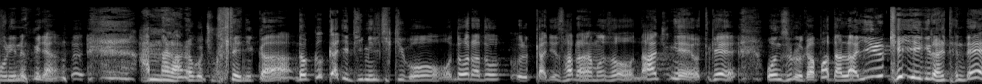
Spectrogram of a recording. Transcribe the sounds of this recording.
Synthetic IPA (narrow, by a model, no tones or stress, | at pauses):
uɾinɯnkɯɲa̰ŋ | amːaɾanaɡot͡ɕuɡɯɭt͈ʰe̞ɲik͈a̰nʌk͈ɯk͈ad͡ʑipimiɭt͡ɕikʰiɡonʌɾadokɯk͈ad͡ʑis̬ʰaɾaŋɦamjʌnsʰʌnad͡ʑuŋe̞ʌt͈ʌkʰe̞wʌns̬ʰuɾɯɭkap͈ʰadaɭːaiɾʌkʰe̞je̞ɡiɾɯɭhaɭtʰe̞nde̞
